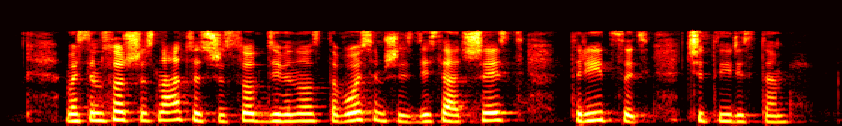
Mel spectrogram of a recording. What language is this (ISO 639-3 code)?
rus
